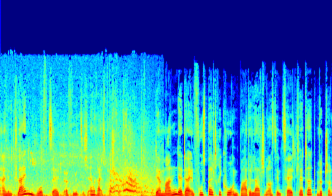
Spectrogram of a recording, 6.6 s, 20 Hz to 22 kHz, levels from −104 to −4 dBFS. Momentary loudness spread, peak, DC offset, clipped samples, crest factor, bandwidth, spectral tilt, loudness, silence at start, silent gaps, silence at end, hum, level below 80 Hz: 8 LU; -2 dBFS; under 0.1%; under 0.1%; 16 dB; 15.5 kHz; -6 dB/octave; -18 LUFS; 0 s; none; 0 s; none; -42 dBFS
